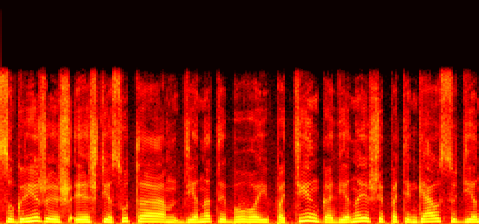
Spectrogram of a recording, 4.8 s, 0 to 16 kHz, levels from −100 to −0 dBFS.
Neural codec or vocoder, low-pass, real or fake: none; 10.8 kHz; real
